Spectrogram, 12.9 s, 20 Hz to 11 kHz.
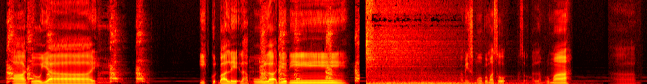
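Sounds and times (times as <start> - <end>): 
dog barking toward a car: 0.1 - 1.2, 2.0 - 3.1, 5.0 - 7.3
speech: 0.2 - 2.0, 4.0 - 7.2, 9.3 - 11.5
faint lingering tone: 7.4 - 12.2.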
